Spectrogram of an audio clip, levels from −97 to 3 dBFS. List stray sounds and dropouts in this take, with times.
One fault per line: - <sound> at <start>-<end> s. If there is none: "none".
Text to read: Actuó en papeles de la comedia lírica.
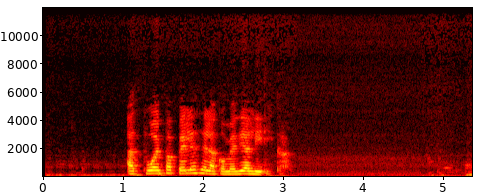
none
